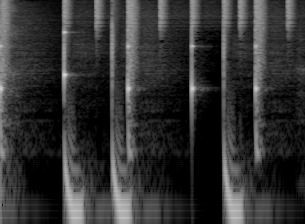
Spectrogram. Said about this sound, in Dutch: En een hi-hat, hè.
